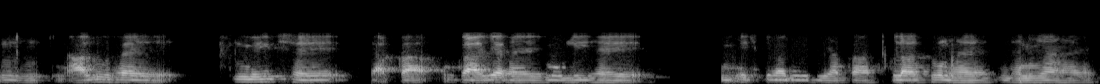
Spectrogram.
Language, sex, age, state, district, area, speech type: Hindi, male, 30-45, Uttar Pradesh, Azamgarh, rural, conversation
